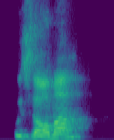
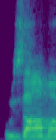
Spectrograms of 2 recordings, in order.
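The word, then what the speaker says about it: Uzomah: My props last week with the Jets, no good, except for the Bengals tight end, whose name I did not pronounce correctly last week, and I probably won't do it again. Uzoma. I think I called him Uzama or whatever I called him last week.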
